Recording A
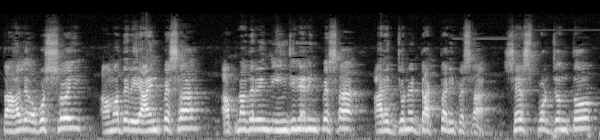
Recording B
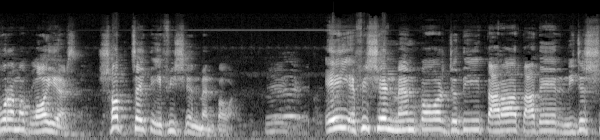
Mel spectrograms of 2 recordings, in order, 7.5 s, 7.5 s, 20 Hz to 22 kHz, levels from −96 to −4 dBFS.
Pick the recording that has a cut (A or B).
B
